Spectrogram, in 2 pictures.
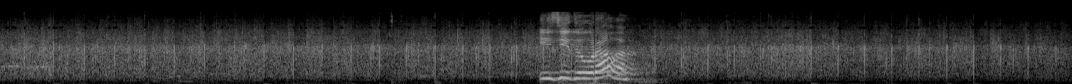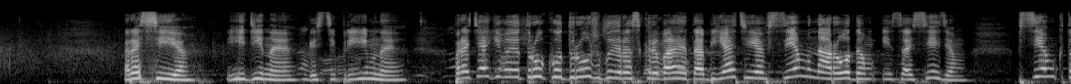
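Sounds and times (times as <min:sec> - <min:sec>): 
audience applause: 0:00.0 - 0:12.1
speech: 0:05.4 - 0:06.4, 0:12.0 - 0:21.4.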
